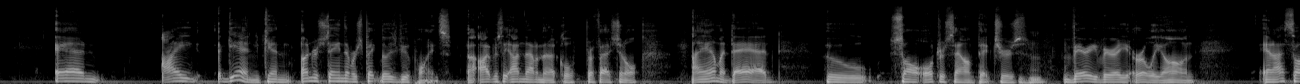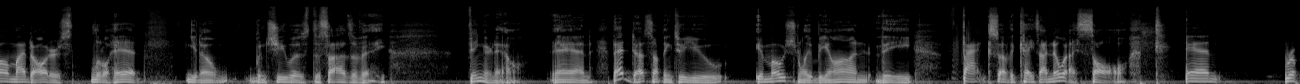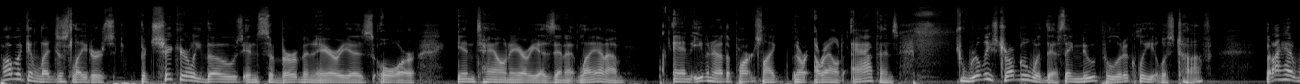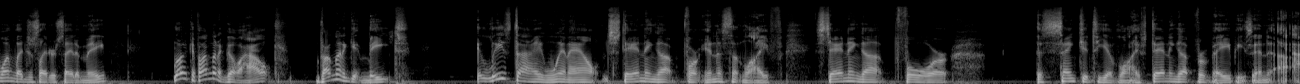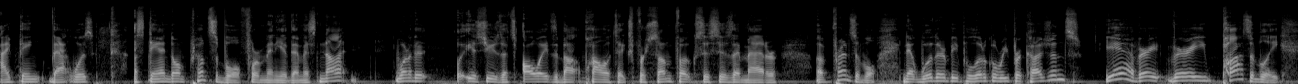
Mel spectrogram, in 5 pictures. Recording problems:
squashed, flat; somewhat

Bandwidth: 15.5 kHz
